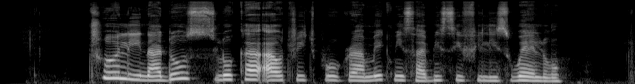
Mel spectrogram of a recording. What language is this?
Nigerian Pidgin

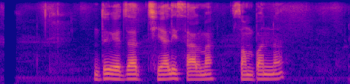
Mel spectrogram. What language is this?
Nepali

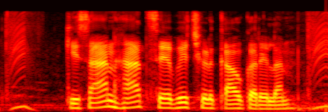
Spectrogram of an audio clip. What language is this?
Bhojpuri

